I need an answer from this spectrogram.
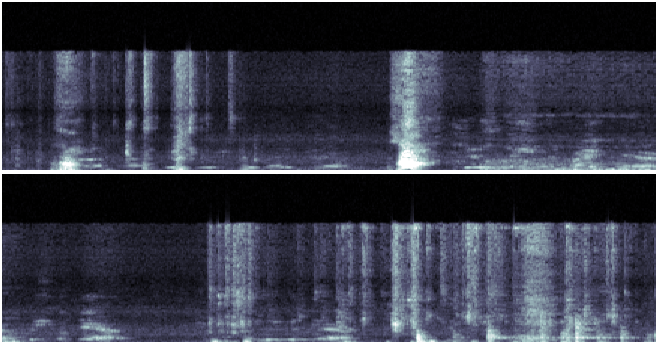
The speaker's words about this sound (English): You want to come back inside? Yeah, I heard you out there barking, playing in your yard. You got a whole backyard.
